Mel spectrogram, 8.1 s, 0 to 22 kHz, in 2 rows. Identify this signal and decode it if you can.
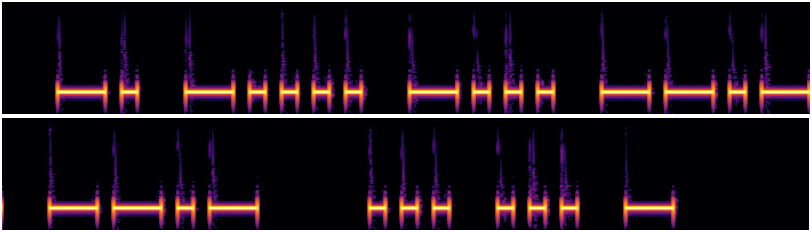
Morse code, heard as a keyed tone, about 15 wpm, 700 Hz. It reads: N6BQQ SST
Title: K1USN SST QSO Practice - 15wpm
